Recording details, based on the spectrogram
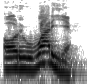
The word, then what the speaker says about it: Oruwariye: Con los Detroit Lions toman al cornerback de Penn State, Amani Uruguay. siempre me falla este apellido. Oruwariye. Amani Oruwariye. Ah, ahí está, perfecto, ya como africano lo pronunciamos.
